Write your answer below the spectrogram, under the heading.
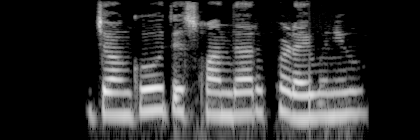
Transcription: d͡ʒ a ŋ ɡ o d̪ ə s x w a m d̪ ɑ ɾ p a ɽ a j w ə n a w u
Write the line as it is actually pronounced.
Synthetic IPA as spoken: d͡ʒ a ŋ ɡ o d̪ ə s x w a n d̪ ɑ ɾ p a ɽ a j w ə n i w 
